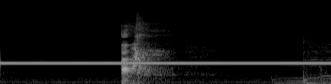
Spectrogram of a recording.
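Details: Steady high-pitched tone simulating ringing ears (tinnitus).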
